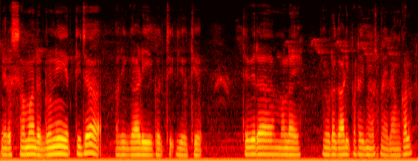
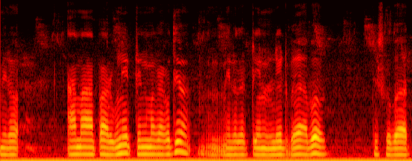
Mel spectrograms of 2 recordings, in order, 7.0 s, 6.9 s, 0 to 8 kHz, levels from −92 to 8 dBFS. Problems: none marked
